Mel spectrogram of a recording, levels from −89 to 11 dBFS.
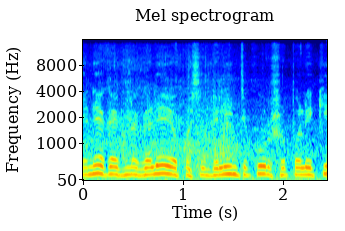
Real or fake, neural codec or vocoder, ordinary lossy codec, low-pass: real; none; AAC, 96 kbps; 14.4 kHz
